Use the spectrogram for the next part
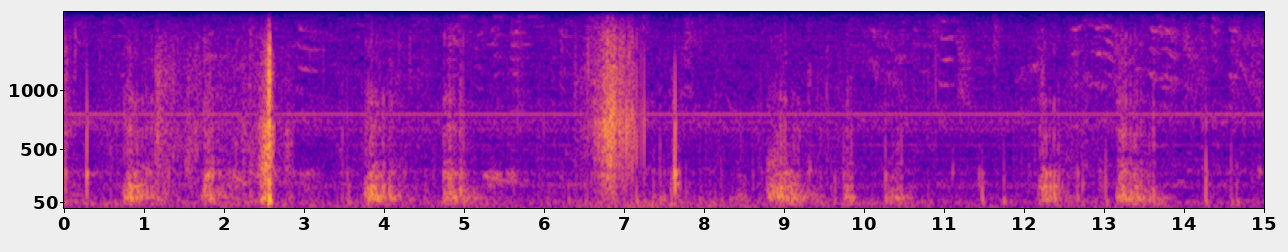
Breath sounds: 0.58-1.59 s: crackles
0.64-1.65 s: inhalation
1.65-2.65 s: exhalation
1.65-2.65 s: crackles
3.63-4.64 s: inhalation
3.63-4.64 s: crackles
4.71-5.72 s: exhalation
4.71-5.72 s: crackles
8.74-9.75 s: inhalation
8.74-9.75 s: crackles
9.72-10.73 s: exhalation
9.78-10.79 s: crackles
12.12-13.12 s: inhalation
12.12-13.12 s: crackles
13.18-14.19 s: exhalation
13.18-14.19 s: crackles

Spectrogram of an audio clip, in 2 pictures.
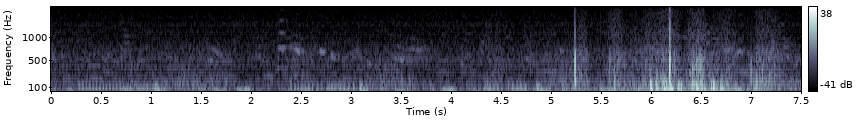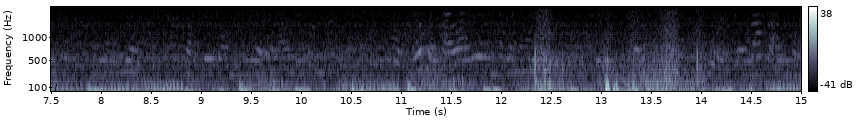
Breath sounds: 0.15-0.72 s: exhalation
0.15-0.72 s: crackles
0.95-1.86 s: inhalation
2.22-2.79 s: exhalation
2.22-2.79 s: crackles
3.00-3.67 s: inhalation
4.26-4.80 s: exhalation
4.85-5.55 s: inhalation
6.98-7.75 s: exhalation
6.98-7.75 s: crackles
7.85-8.44 s: inhalation
8.44-9.03 s: exhalation
8.44-9.03 s: crackles
9.39-10.09 s: inhalation
10.38-11.06 s: exhalation
10.38-11.06 s: crackles
11.06-11.82 s: inhalation
12.30-13.09 s: crackles
12.33-13.09 s: exhalation
13.09-14.12 s: inhalation
14.61-15.00 s: exhalation
14.61-15.00 s: crackles

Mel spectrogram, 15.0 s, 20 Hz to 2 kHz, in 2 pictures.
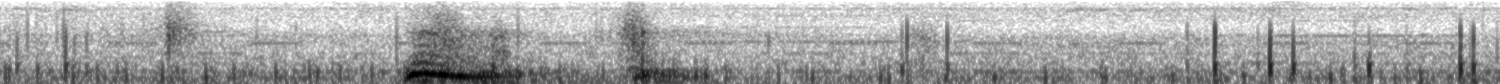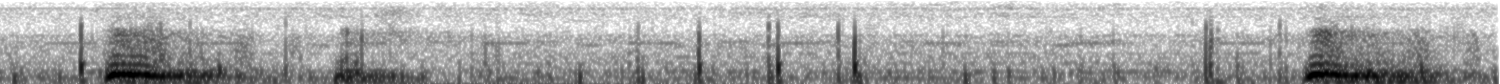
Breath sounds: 1.96-2.89 s: inhalation
1.96-2.89 s: rhonchi
3.07-3.61 s: exhalation
3.07-3.61 s: crackles
8.03-8.96 s: inhalation
8.03-8.96 s: rhonchi
9.18-9.72 s: exhalation
9.18-9.72 s: crackles
14.06-14.99 s: inhalation
14.06-14.99 s: rhonchi

